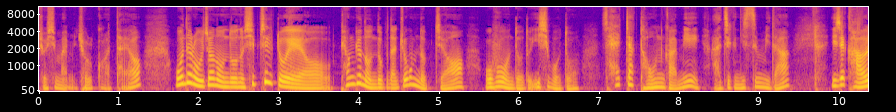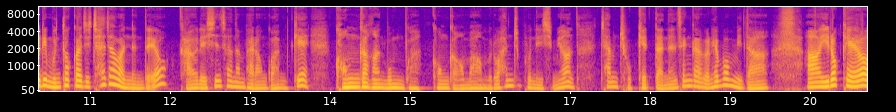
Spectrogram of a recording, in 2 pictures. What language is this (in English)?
Korean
